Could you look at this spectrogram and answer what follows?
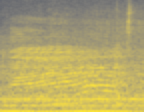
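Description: Young cattle on a farm moo over a steady low hum, one faint and continuous call with no talk over it.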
